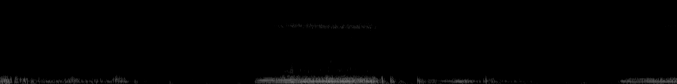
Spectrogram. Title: My dog snores like an old Man...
